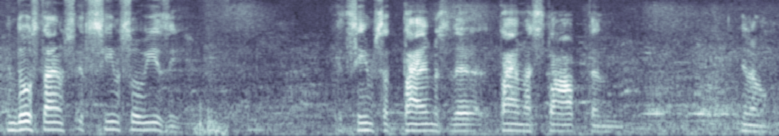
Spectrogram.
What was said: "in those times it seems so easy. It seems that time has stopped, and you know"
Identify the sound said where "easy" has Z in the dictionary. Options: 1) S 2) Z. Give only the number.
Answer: 2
